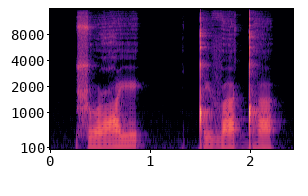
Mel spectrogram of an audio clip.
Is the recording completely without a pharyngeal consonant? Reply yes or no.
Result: no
